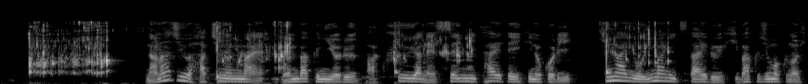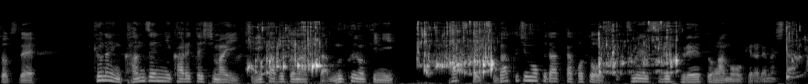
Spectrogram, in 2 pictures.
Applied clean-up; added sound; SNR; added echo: classical method WPE with log-MMSE.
